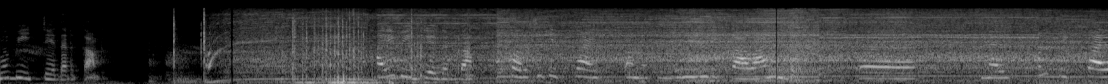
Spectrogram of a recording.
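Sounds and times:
electric hand mixer whipping cream: 2.0s - 11.0s.

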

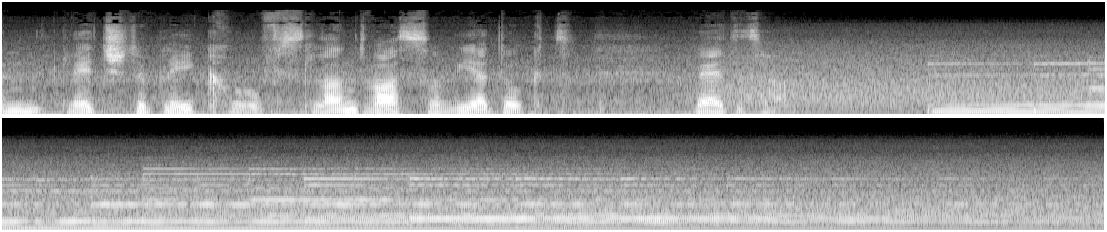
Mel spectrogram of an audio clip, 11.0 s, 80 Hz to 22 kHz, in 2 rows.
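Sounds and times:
ambient music ringing notes: 4.6s - 11.0s
low drone: 4.6s - 11.0s.

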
